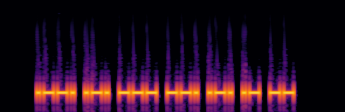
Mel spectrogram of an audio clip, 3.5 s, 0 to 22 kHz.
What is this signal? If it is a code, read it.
Morse code, heard as a keyed tone, about 34 wpm, 700 Hz. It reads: PROGRAM
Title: Sentences from Top 1500 Words - New Word Drill Alt - 35wpm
